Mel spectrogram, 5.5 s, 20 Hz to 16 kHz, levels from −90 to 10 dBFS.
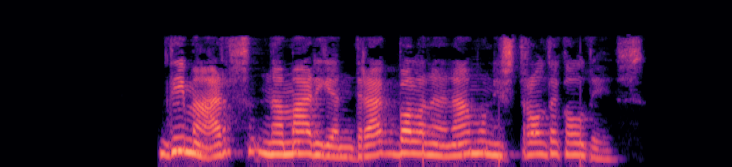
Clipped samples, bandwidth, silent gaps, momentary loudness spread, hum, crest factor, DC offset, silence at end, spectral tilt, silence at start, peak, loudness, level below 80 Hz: under 0.1%; 8 kHz; none; 13 LU; none; 16 dB; under 0.1%; 0.7 s; -4.5 dB/octave; 1.2 s; -4 dBFS; -17 LUFS; -58 dBFS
